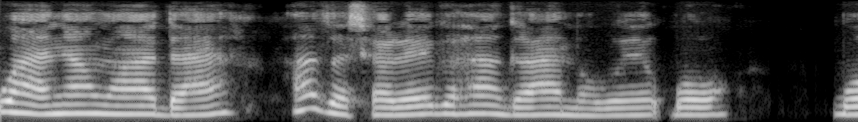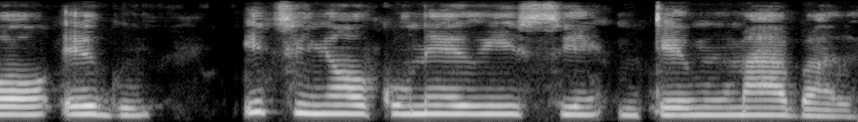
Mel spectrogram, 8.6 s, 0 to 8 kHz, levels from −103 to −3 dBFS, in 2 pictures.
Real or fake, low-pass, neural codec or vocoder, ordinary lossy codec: fake; none; codec, 16 kHz, 4.8 kbps, FACodec; none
